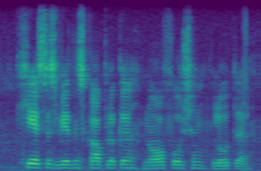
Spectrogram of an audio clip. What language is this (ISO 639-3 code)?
afr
